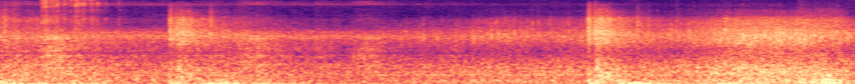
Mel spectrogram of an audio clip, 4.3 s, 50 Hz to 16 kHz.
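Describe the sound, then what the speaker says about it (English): 105 leFH18B2 artillery gun in a video game firing HEAT rounds, two heavy booms roughly two seconds apart over a rumbling low background, fairly faint overall. "he's still firing the heat rounds when he should be firing HE"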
